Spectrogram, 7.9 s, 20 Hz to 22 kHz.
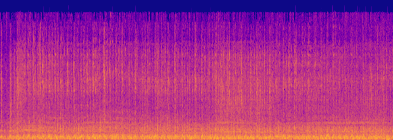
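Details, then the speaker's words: Elna 318 sewing machine after repair of its pattern/zigzag mechanism unit, which before gave straight stitch only; all functions now work: fast, even stitching clatter in a steady rhythm with no catches or grinding; sewing normally. "각종 기능들 정상적으로 작동되고 있는 엘라 재봉틀 수리를 마치고 318이라는 기계 수리를 마치고 박음질하는 영상이었습니다."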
